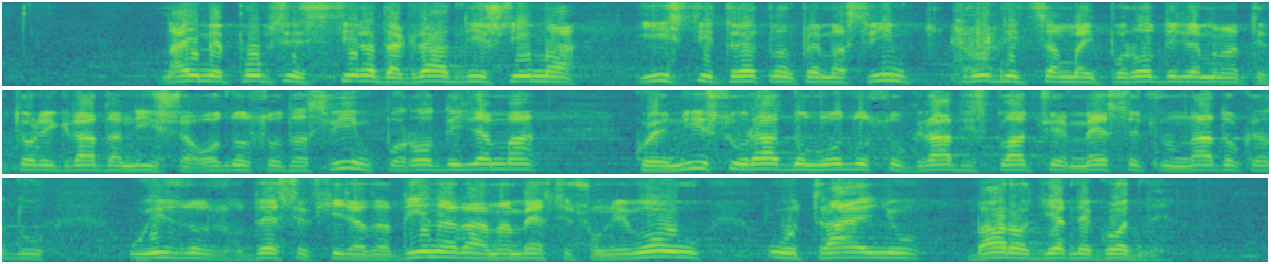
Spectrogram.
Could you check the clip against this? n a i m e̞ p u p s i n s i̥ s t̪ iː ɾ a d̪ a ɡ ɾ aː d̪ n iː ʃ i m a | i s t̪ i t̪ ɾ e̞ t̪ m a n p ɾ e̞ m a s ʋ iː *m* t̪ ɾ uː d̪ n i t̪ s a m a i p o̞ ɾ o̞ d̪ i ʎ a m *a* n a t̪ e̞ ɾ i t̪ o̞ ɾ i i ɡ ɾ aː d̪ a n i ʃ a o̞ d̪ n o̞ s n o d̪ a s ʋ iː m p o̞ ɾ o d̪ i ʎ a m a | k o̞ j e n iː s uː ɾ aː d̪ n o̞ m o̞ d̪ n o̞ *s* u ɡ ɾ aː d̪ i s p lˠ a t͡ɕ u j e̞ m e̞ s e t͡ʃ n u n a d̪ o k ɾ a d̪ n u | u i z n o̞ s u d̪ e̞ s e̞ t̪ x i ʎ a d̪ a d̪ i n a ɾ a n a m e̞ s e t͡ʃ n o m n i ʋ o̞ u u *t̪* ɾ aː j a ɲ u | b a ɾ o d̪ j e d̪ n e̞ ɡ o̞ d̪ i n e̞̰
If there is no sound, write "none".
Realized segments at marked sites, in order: m, a, s, t̪

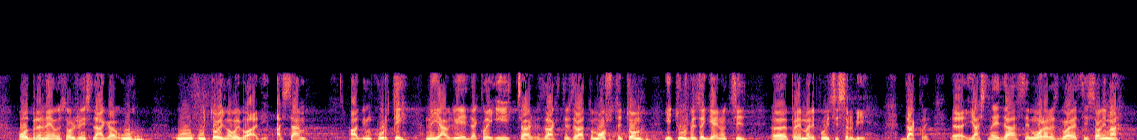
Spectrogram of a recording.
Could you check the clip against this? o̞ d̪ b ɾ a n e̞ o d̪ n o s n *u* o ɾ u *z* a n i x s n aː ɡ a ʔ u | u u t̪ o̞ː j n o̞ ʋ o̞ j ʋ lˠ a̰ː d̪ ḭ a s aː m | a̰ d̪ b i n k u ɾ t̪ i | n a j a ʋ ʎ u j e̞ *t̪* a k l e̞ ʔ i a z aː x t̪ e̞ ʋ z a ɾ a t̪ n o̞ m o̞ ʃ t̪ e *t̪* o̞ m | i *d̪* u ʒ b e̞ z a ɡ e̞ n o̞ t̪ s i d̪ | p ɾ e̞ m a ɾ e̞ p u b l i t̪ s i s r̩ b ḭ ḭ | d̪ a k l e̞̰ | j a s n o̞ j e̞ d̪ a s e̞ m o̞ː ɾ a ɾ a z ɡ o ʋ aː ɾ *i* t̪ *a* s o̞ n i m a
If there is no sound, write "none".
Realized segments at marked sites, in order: o, ʒ, d̪, t̪, t̪, a, i

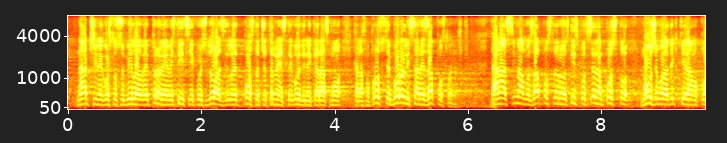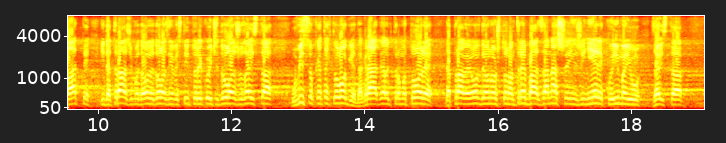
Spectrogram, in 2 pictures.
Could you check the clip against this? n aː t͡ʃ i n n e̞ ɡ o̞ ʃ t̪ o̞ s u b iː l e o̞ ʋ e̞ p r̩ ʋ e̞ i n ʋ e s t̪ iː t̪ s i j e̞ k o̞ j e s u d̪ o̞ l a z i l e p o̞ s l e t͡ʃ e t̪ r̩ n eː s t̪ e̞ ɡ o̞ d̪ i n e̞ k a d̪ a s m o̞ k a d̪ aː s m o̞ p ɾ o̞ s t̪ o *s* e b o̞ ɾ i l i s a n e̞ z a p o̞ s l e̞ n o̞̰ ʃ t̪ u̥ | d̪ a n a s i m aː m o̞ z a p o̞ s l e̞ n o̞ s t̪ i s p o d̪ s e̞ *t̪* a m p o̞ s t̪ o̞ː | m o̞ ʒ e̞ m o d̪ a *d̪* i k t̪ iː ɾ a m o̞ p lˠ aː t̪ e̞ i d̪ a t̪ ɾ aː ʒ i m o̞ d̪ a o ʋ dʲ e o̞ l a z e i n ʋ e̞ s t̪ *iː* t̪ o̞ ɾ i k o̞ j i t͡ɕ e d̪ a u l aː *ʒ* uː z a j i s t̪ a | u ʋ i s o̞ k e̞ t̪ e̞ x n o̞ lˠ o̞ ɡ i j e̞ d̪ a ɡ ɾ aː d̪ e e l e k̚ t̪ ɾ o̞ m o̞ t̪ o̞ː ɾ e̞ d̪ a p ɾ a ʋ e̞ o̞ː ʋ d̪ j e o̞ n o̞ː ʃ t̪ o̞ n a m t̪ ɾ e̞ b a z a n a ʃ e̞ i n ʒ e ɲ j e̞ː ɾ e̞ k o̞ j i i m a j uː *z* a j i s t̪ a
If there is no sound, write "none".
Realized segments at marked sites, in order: s, d̪, d̪, iː, ʒ, z

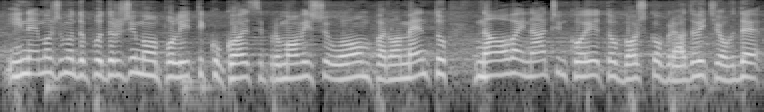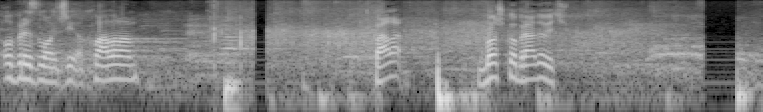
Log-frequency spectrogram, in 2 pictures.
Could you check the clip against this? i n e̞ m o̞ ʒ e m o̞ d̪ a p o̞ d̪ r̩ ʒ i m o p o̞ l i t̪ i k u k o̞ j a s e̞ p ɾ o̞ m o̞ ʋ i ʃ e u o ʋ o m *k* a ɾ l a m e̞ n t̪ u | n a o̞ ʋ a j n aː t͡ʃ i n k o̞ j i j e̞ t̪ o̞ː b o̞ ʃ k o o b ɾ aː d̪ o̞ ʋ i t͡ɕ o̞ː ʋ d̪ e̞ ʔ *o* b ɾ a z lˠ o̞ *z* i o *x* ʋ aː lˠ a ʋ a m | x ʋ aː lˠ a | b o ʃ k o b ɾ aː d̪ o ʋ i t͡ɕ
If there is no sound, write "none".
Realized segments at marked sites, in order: p, o, ʒ, x

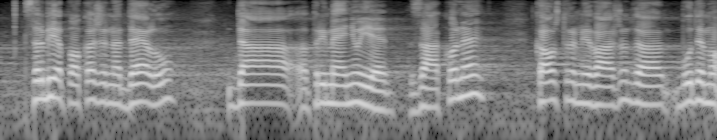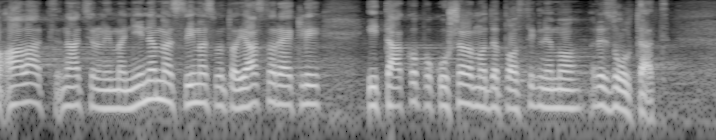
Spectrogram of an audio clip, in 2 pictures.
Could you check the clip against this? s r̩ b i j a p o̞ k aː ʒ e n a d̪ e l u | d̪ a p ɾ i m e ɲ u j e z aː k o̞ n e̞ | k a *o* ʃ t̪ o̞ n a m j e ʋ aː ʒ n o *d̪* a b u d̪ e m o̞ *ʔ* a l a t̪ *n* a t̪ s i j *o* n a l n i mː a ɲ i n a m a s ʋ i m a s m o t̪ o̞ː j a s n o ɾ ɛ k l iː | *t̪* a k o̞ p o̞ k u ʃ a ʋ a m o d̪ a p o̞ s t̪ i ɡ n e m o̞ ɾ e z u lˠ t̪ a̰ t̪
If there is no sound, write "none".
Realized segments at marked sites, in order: o, d̪, ʔ, n, o, t̪

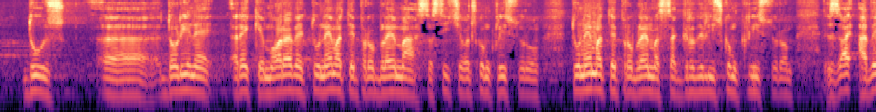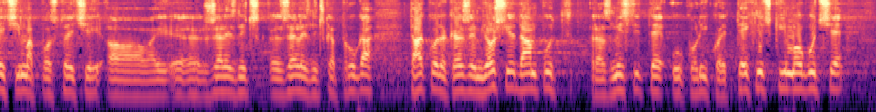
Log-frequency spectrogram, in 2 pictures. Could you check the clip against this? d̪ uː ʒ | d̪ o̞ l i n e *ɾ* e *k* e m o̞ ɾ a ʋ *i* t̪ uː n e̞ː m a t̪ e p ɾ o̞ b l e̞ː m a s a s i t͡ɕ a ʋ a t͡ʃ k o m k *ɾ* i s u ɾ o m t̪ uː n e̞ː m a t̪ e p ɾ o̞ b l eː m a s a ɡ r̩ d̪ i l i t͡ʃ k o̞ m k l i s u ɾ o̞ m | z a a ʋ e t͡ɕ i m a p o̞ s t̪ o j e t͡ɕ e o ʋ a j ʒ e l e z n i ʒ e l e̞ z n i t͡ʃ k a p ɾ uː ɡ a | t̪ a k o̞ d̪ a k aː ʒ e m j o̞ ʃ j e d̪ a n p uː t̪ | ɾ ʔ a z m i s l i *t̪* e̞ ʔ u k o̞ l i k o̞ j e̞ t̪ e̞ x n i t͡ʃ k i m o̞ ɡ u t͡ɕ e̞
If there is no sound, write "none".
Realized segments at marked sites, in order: ɾ, k, e, l, t̪

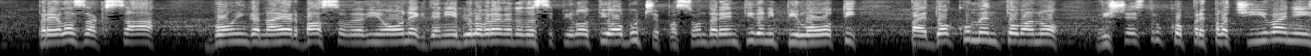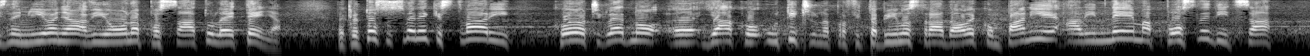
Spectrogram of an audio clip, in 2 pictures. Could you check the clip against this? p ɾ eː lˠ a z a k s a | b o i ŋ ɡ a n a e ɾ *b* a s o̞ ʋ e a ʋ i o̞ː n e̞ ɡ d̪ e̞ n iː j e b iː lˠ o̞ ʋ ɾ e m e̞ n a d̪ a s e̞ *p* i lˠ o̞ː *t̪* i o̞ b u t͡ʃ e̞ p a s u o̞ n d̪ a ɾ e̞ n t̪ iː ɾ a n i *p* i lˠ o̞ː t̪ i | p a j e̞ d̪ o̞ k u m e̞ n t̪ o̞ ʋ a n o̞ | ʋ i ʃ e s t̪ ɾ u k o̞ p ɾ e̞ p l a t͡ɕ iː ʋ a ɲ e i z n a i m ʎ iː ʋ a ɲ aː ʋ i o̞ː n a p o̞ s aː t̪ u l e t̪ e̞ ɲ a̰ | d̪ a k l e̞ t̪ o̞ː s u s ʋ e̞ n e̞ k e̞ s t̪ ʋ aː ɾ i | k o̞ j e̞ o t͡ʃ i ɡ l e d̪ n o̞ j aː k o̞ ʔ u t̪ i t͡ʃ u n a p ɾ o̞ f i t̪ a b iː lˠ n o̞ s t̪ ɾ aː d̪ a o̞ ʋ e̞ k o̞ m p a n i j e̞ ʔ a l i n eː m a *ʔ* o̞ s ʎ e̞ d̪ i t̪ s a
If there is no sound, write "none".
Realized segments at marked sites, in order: b, p, t̪, p, p

